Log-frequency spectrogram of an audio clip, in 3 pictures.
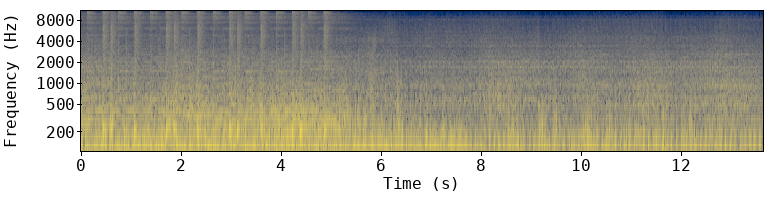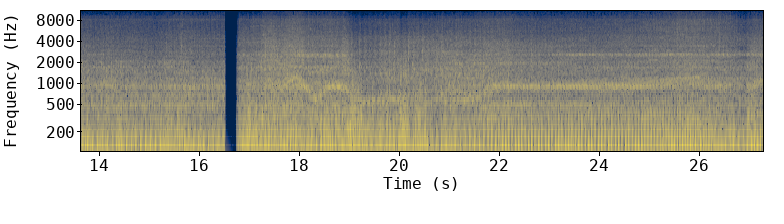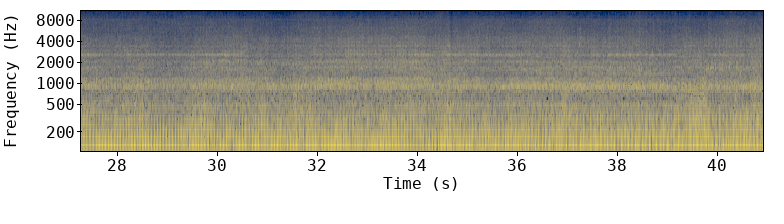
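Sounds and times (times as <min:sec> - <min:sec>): motorcycle engine thumping: 0:00.0 - 0:05.4.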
